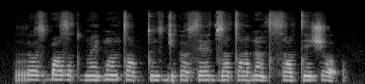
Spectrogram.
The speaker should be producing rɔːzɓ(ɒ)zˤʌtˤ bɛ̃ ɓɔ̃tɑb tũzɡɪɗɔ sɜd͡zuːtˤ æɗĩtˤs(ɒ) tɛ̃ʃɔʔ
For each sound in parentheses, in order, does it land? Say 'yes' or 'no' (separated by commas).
no, no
